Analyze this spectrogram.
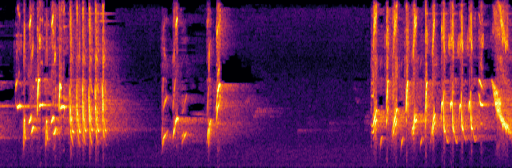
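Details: European goldfinch song in the Wedani style, used to teach young birds: a fast twittering phrase, a few isolated sharp chips after a pause, then another bright, tinkling burst.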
